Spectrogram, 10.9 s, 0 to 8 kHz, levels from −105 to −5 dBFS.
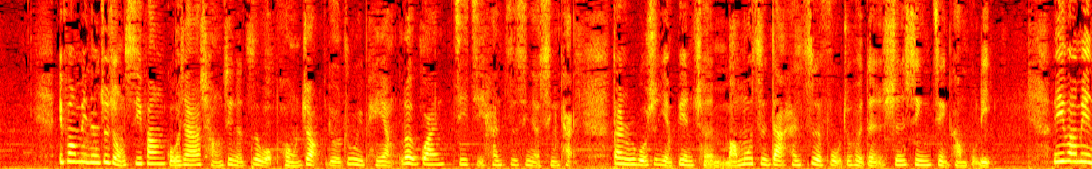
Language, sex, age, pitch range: Chinese, female, 20-39, 195-245 Hz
